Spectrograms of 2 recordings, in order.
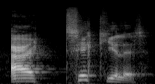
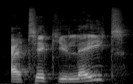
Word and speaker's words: articulate: the different pronunciation there articulate articulate articulate so the stress is here in the second syllable so if you've ever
